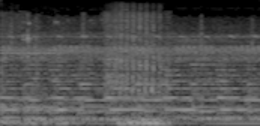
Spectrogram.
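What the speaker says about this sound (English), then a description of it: "I need to get off the horse for this one" A horse in the video game Ashes of Creation gives a clear, loud whinny, with hooves clopping underneath and a steady musical background.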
